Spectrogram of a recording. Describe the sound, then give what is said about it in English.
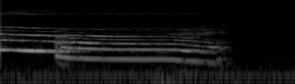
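A dog that has fallen through the branch cover of a Burmese tiger pit lets out one sharp, drawn-out yelp that starts high and slides downward in pitch, loud, lasting about a second and a half before cutting off into quiet. “Your Burmese tiger pit has claimed one of my best dogs.”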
